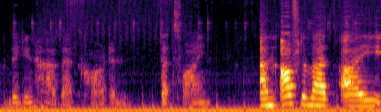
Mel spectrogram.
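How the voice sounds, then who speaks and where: Someone with a Norwegian accent speaks at a fairly slow pace, with big swings in loudness. Music plays in the background, and there is audible room echo. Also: woman. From Norway. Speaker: vlogger. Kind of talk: casual storytelling.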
